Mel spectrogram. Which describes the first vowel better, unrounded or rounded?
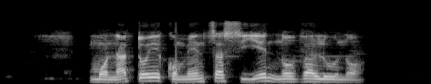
rounded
